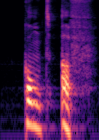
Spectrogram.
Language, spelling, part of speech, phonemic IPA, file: Dutch, komt af, verb, /ˈkɔmt ˈɑf/, Nl-komt af.ogg
- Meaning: inflection of afkomen: 1. second/third-person singular present indicative 2. plural imperative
